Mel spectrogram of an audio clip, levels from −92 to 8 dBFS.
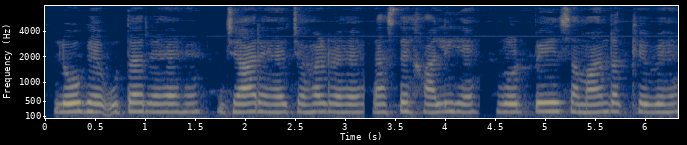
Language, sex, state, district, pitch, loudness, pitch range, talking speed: Hindi, female, Bihar, Kishanganj, 215 Hz, -36 LUFS, 210-220 Hz, 160 wpm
